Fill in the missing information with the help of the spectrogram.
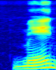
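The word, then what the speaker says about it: Maine: your certified weeb fact main is the only US state that has one syllable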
